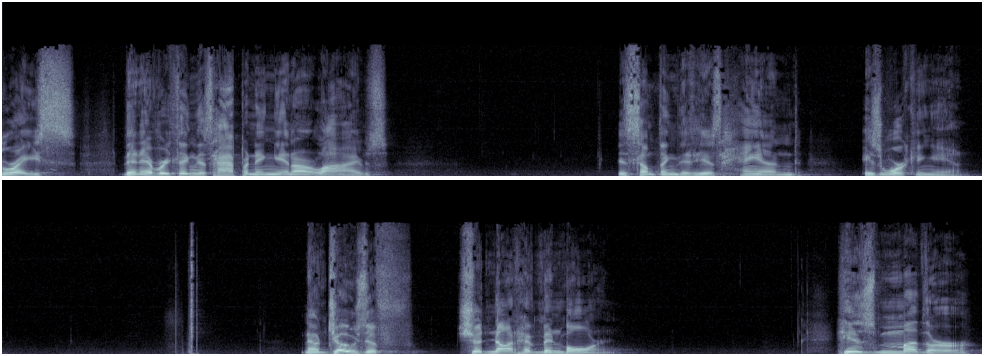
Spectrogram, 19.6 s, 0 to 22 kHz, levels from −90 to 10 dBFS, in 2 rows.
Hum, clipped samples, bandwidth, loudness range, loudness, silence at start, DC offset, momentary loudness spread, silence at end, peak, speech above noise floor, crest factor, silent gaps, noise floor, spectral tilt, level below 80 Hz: none; under 0.1%; 17 kHz; 9 LU; -19 LUFS; 0 s; under 0.1%; 15 LU; 0.15 s; 0 dBFS; 50 dB; 22 dB; none; -68 dBFS; -4 dB/octave; -54 dBFS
